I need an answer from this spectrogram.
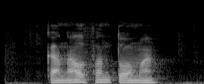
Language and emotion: Russian, neutral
